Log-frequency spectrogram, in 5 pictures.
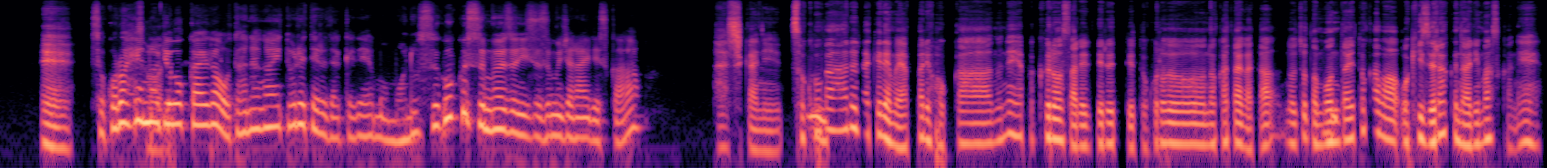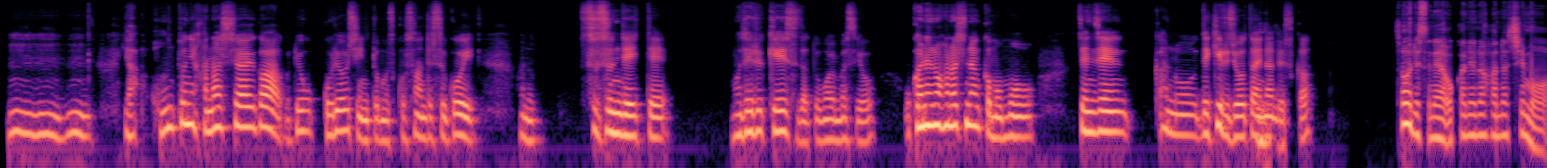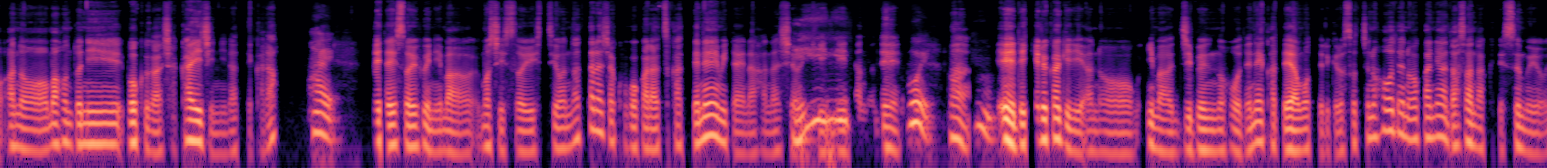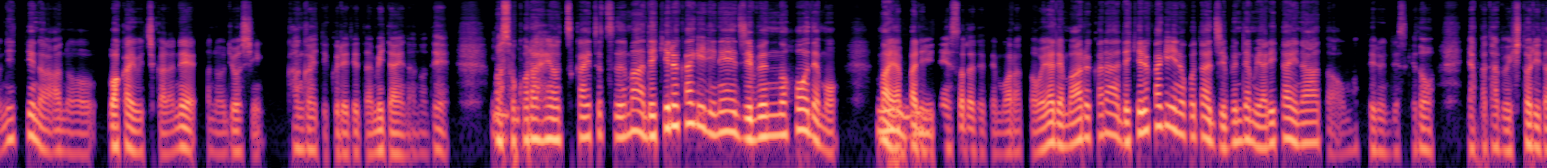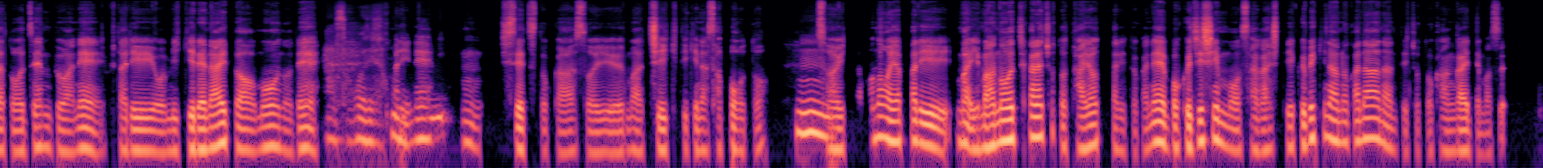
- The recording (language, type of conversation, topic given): Japanese, advice, 親が高齢になったとき、私の役割はどのように変わりますか？
- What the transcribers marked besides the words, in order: "お互い" said as "おたながい"; unintelligible speech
